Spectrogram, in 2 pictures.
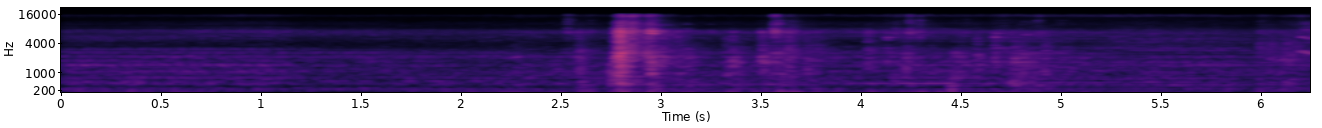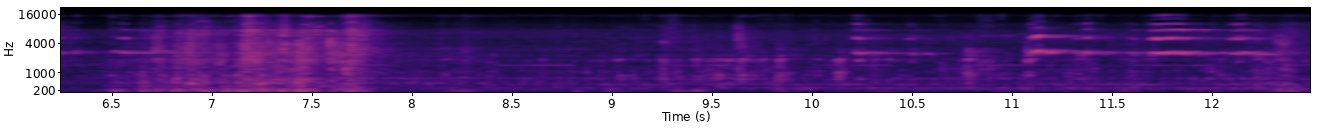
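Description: Komatsu PC78US mini excavator's diesel engine running steadily as the machine digs, with a sharp knock about three seconds in and a louder stretch of noise from the bucket working earth and rock about seven seconds in.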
